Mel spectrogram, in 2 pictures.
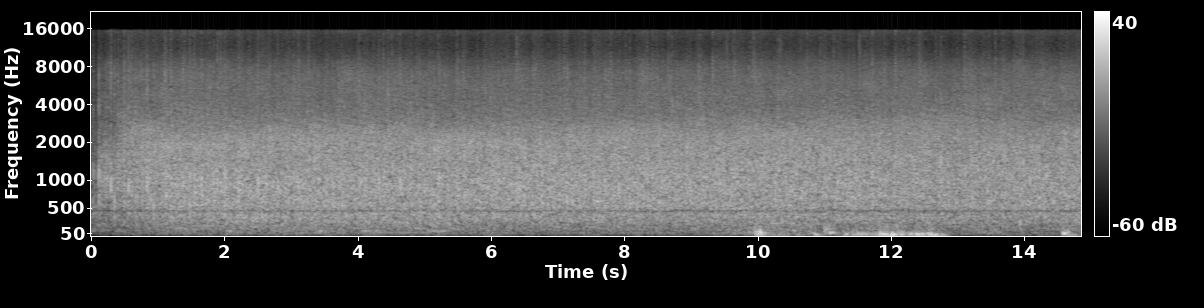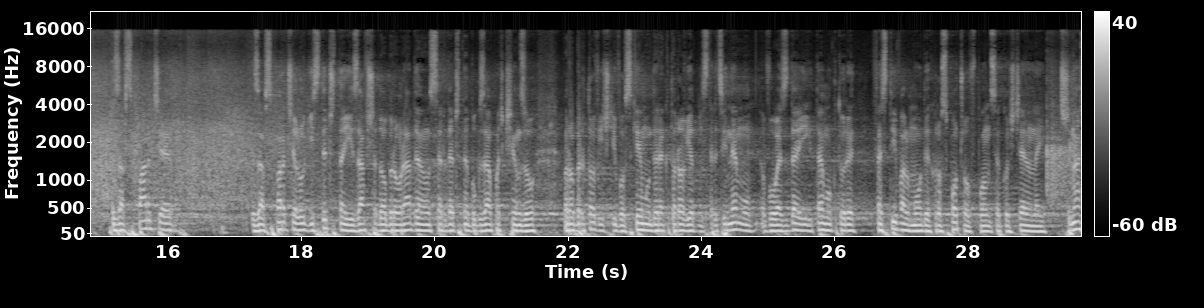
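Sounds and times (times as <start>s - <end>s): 
audience applause: 0.0s - 22.1s, 29.2s - 29.7s
speech: 15.3s - 16.3s, 17.3s - 29.7s.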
